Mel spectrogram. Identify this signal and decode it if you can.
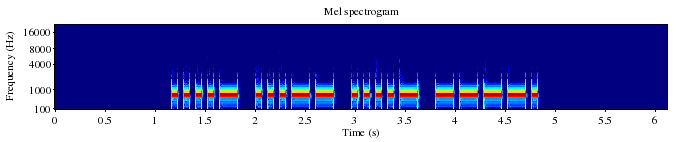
Morse code, heard as a keyed tone, about 20 wpm, 700 Hz. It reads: 4349
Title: Numbers - 4-Digit 20wpm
